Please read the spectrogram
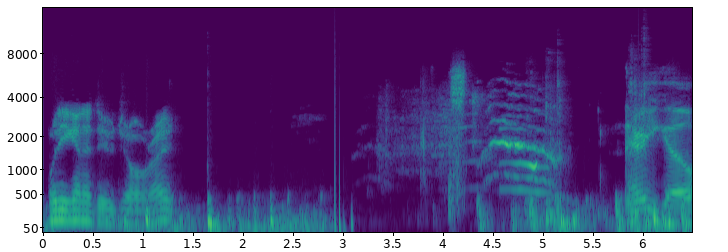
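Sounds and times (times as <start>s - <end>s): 
speech: 0.1s - 1.4s, 5.8s - 6.4s
cat meowing: 3.2s - 5.4s.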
